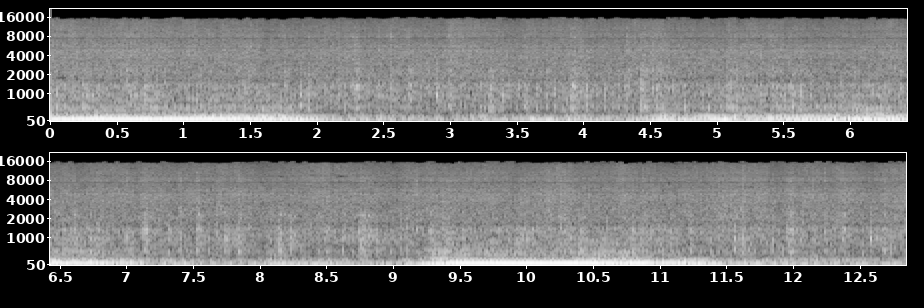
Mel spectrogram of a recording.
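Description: Sample-based electronic music played over PA speakers: a deep bass tone swells in three times for about two seconds each, over a steady hissing noise.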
